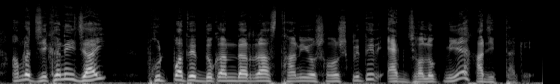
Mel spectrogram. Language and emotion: Bengali, happy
